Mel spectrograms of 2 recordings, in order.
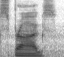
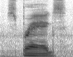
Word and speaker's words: Sprague: these junk sprogs sprags if you ever want to remember exactly how you pronounce um s-p-r-a-g-u-e um think of the radio like uh think of Radio Electronics they had an ad back in the 50s um where the slogan was don't be vague use Sprague foreign foreign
